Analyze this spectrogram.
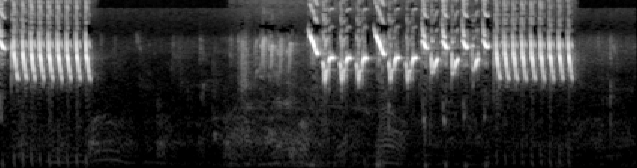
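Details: European goldfinch in full song, a quick rattling trill of repeated high notes, a brief pause, then lively twittered downslurred phrases ending in another rapid buzzing trill.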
